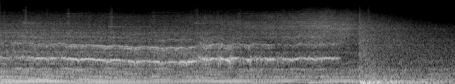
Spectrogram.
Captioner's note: tires screeching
